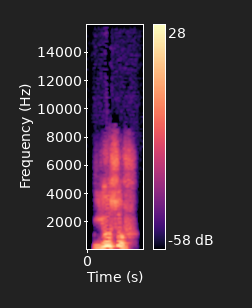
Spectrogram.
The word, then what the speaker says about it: یوسف: کا تلفظ ہے یونس۔ اور اسی طرح یوسف، یہ کے اوپر بھی پیش ہے، سین کے اوپر بھی پیش ہے، یوسف، یونس۔ میکا، میکا اصل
